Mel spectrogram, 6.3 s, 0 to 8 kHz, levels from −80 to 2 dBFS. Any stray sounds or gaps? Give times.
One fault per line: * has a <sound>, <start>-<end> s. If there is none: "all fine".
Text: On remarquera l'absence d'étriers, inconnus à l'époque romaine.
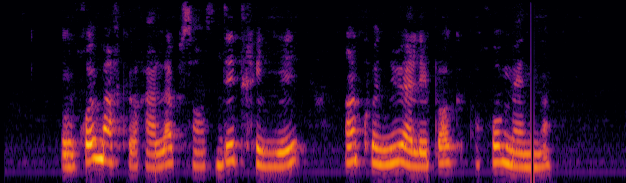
* has a dropout, 5.3-5.3 s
